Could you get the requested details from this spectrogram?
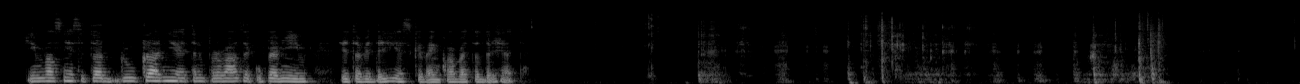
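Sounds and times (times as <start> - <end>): twine rustling and scratching: 4.8 - 9.8.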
